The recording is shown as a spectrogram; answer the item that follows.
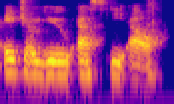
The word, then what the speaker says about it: Housel: Housel, like house with an L at the end of it.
